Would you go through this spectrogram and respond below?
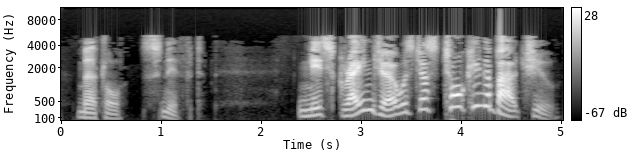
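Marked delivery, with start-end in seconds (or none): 2.4-4.9 sneaky, needling, sly tone, pitched up. Narrator reads Peeves speaking into Myrtle's ear: sly. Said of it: "said Peeves slyly in Myrtle's ear".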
